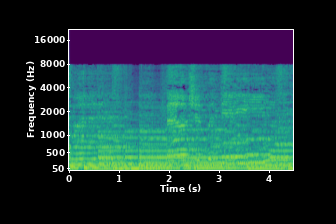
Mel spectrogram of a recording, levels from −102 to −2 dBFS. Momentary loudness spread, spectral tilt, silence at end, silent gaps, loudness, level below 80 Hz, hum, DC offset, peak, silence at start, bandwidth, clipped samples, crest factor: 2 LU; -6 dB/octave; 0 s; none; -20 LUFS; -24 dBFS; none; under 0.1%; -8 dBFS; 0 s; 8.2 kHz; under 0.1%; 12 dB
